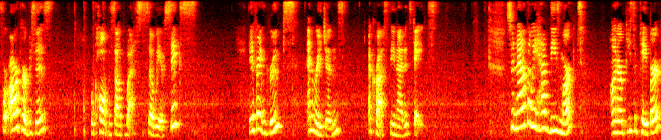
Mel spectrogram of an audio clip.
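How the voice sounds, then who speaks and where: With audible room echo, a woman speaks at a high pitch and a fairly slow pace, using very wide pitch swings and long, frequent pauses. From US Midwest. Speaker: English teacher. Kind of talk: classroom lesson. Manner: clear, instructive.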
